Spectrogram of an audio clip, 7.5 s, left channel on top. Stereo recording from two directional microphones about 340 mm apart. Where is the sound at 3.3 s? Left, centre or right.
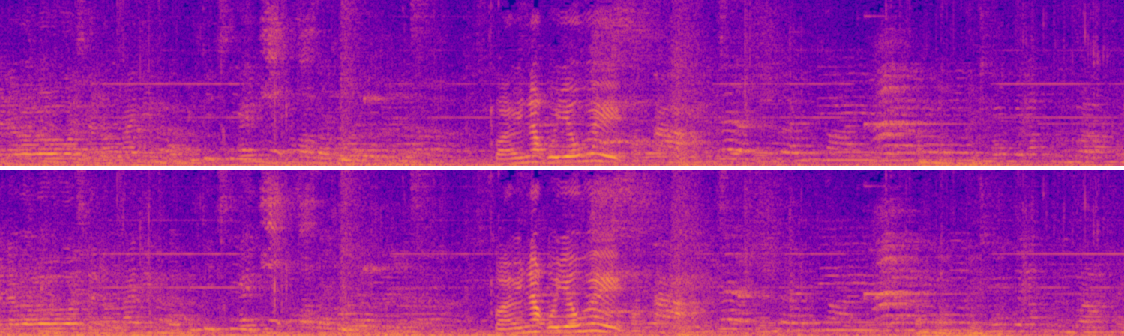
Right.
